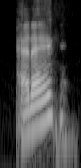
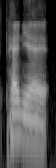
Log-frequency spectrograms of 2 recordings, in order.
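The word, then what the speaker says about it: Peña: But on terms of talking shit, I love that Juliana, I'm going to say Penne. – Pena.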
